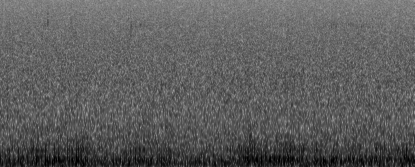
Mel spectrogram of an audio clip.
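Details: Domestic cat purring contentedly while being petted: a low, continuous rumbling purr with steady pulsing texture throughout, gently swelling in places, over faint broadband hiss and soft rustling.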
